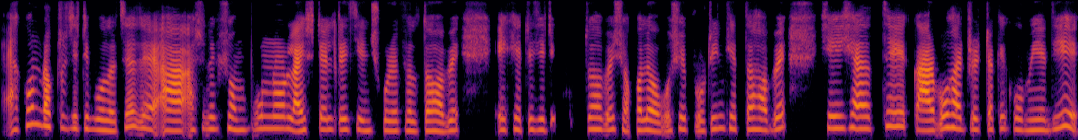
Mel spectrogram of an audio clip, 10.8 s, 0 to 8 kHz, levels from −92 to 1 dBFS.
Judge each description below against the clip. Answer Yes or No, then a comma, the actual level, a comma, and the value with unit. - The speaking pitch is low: No, high, 230 Hz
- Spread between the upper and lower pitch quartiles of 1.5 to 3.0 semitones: Yes, narrow, 2.5 semitones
